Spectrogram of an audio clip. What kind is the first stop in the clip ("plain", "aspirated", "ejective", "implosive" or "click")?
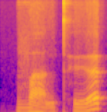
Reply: aspirated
